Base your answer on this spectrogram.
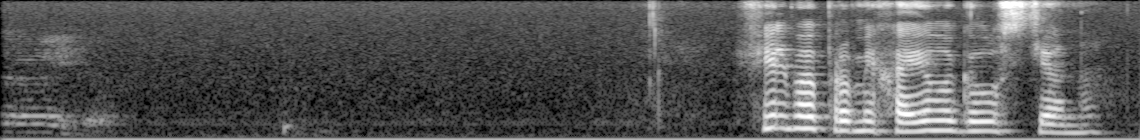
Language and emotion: Russian, neutral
